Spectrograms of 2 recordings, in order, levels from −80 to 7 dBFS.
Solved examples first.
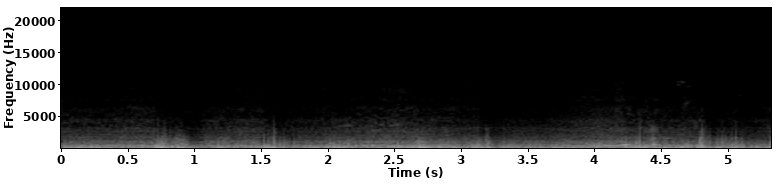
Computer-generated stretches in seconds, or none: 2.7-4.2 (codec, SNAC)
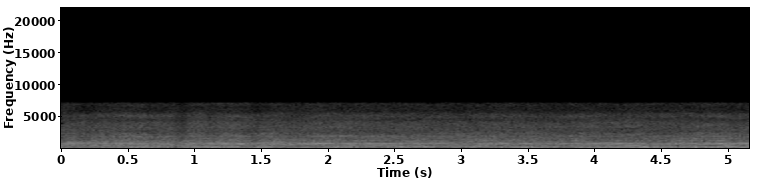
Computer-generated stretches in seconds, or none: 0.0-2.4 (codec, DAC); 3.4-5.2

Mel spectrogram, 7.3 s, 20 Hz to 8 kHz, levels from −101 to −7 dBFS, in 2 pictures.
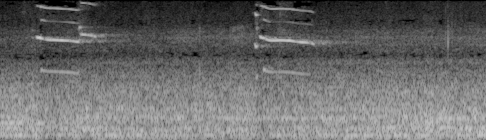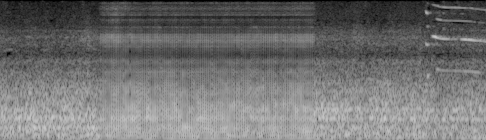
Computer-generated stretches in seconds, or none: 4.4-6.0 (vocoder, Vocos)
